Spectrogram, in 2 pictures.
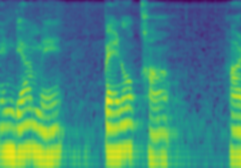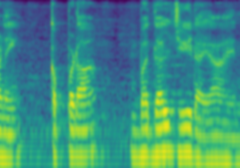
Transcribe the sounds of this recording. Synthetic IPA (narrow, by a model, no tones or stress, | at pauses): ɪ̃ɳɖijamẽ | pɐɦɪɽ̃õkʰã | haːɽ̃e | kɐpɽa | bɐd̪əld͡ʑʱiːɾɐɦijaɦɪnɪ̆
